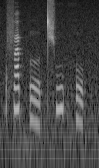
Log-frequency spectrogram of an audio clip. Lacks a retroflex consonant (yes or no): yes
